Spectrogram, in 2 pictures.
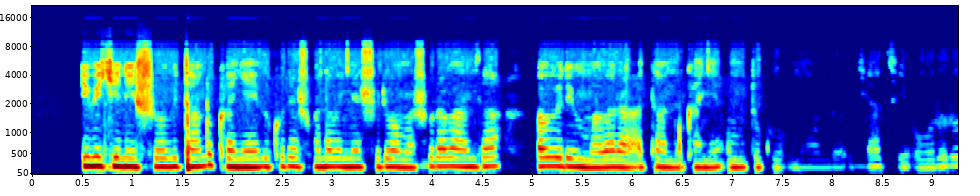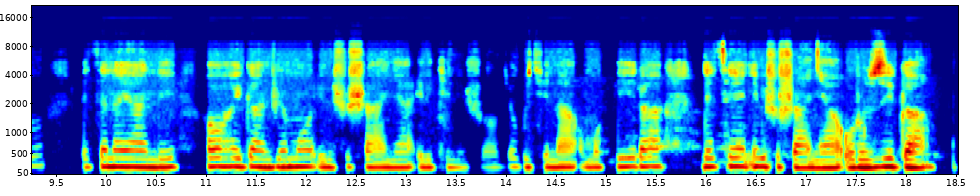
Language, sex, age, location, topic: Kinyarwanda, male, 50+, Nyagatare, education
